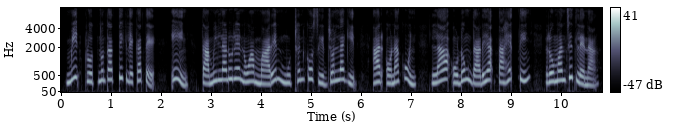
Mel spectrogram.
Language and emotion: Santali, happy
